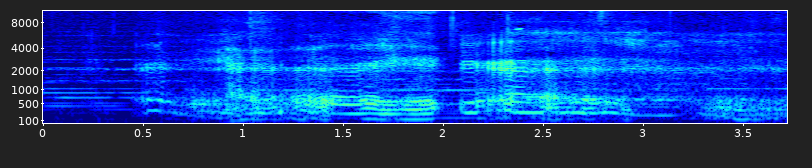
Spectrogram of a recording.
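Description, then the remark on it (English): A person makes a drawn-out, throaty dog growl with their voice, rising and wavering in pitch for a few seconds, fairly loud with no other talking. “That's a good growl.”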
